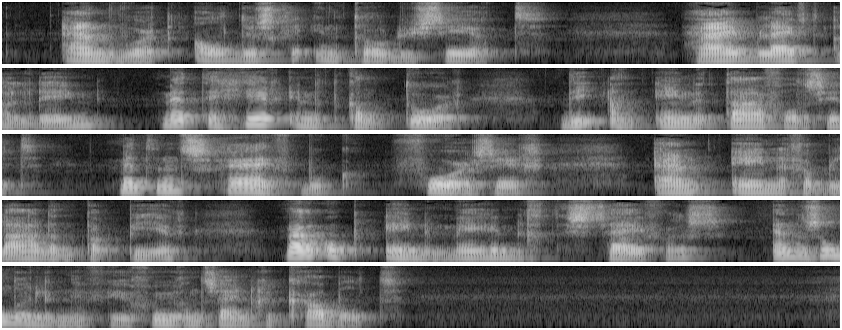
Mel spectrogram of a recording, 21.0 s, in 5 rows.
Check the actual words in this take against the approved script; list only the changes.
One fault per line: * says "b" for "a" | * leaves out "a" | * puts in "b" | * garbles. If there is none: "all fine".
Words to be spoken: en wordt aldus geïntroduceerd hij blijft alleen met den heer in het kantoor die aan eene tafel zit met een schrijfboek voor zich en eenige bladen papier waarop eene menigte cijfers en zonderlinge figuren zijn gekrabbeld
all fine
